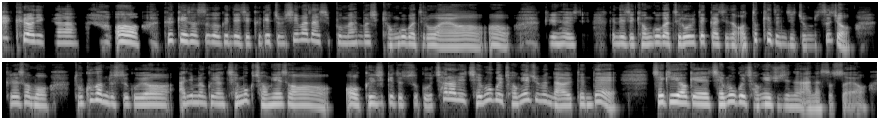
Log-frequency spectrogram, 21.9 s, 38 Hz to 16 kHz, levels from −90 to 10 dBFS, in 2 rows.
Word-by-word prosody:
그러니까 210 -5 +3 0.5
어 225 -3 +8 0.3
그렇게 255 0 +1
해서 235 -1 +3
쓰고 220 -1 -2
근데 215 0 -1
이제 190 -1 -2
그게 210 +5 -3
좀 200 -2 -7
심하다 265 +2 0
싶으면 215 -3 -5
1 210 +1 -9
번씩 215 0 -6
경고가 180 +2 -2
들어와요. 145 -4 -1
어 155 -5 -3 0.5
그래서 185 -1 -2
이제 170 - -5 0.4
근데 190 - -3
이제 175 -2 0
경고가 190 +3 +2
들어올 195 +3 +2
때까지는 180 -5 -1
어떻게든지 195 - -4
좀 145 -2 -9
쓰죠. 255 - -1 0.4
그래서 195 +1 -1
뭐 160 -3 -1 0.3
독후감도 220 +1 +1
쓰고요. 175 -1 0
아니면 210 0 -2
그냥 190 -2 -2
제목 210 +8 -2
정해서 165 -4 0 0.2
어 175 -3 +3
글짓기도 190 -1 -2
쓰고 155 -3 -8
차라리 285 - +2
제목을 255 +5 0
정해 215 +7 0
주면 250 -5 -4
나을 160 -1 +2
텐데 170 - -1 0.4
제 220 - +6
기억에 205 -5 +6
제목을 210 +5 +4
정해 170 0 -1
주지는 150 -3 -5
않았었어요. 115 +2 -5
190 Hz, 330 characters per minute, -22 LUFS, 170-220 Hz, 0.5 s, 어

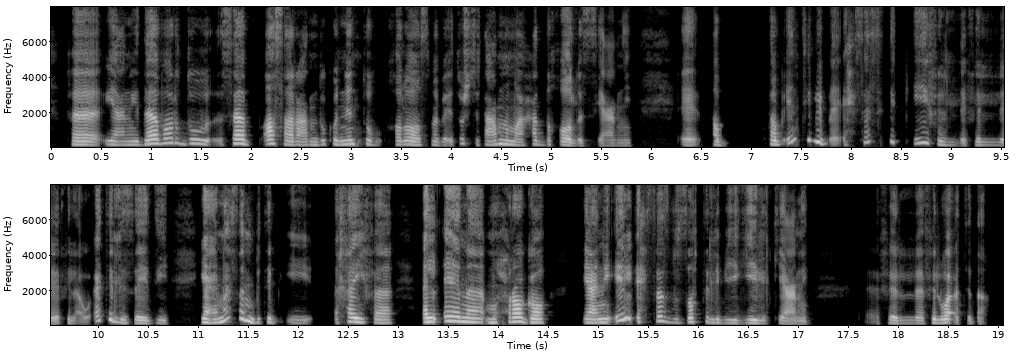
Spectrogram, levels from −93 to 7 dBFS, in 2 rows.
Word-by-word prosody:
فيعني 185 0 0
ده 230 +6 +6
برضه 245 -4 -3
ساب 245 -4 +5
أثر 225 -5 +3
عندكم 180 +5 -3
إن 200 - -2
أنتم 215 -4 -3
خلاص 190 -2 -2
ما 185 - -7
بقيتوش 250 +8 -9
تتعاملوا 195 +2 -1
مع 165 -3 -1
حد 195 0 -8
خالص 165 -7 -2
يعني، 145 0 -9 0.5
آآ، 480 -1 -4
طَب - - -4 0.4
طَب - - 0
أنتِ - - -6
بيبقى - - 0
إحساسِك 330 +1 -11
إيه 285 +2 -1
في 235 - -15
ال 165 -3 -12
في 170 - -8
ال 165 -1 -6
في - - -13
الأوقات 475 -6 -7
اللي 185 - +1
زي 160 -2 +1
دي؟ 155 -1 -10 0.3
يعني 200 -1 +5
مثلًا 310 - +4
بتبقي 190 -4 -7 0.2
خايفة؟ 195 -6 +2 0.3
قلقانة؟ 230 -3 +6
مُحْرجة؟ 200 0 +5 0.4
يعني 195 +1 +5
إيه 295 - +4
الإحساس 270 - -1
بالضبط 215 +4 -3
اللي 190 -2 -3
بييجي 165 0 -1
لِك 145 - -23
يعني 135 -3 -1 0.7
في 165 - -1
ال 155 0 -6
في 190 - 0
الوقت 185 +1 +2
ده؟ - - -11
195 Hz, 160 wpm, -24 LUFS, 175-230 Hz, 0.7 s, ده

